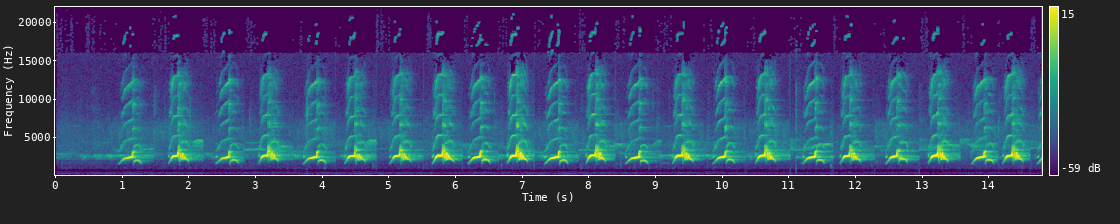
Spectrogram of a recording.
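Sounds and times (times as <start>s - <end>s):
bird song: 0.0s - 14.8s.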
